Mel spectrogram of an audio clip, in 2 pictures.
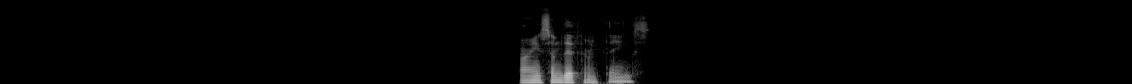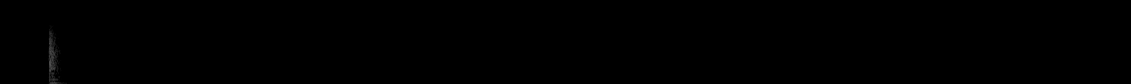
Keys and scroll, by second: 0.6 q, 1.7 3, 4.1 ctrl+z, 4.3 ctrl+z, 4.5 ctrl+z, 4.7 ctrl+z, 4.9 ctrl+z, 5.1 ctrl+z, 5.5 ctrl+z, 5.9 1, 14.9 q, 15.6 alt+shift+d, 16.1 3, 17.3 1, 18.3 q, 20.7 alt+shift+d.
